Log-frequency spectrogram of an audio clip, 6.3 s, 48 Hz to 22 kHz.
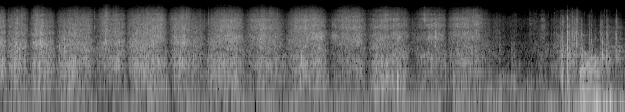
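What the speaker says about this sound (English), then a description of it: "I'm gonna clean this edge up" The steel cutting edge of a Fisher MM2 7.5 ft snow plow scraped clean, heard as steady rhythmic back-and-forth rasping strokes, close and fairly loud, with a few brief knocks near the end.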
